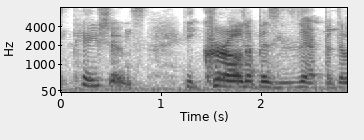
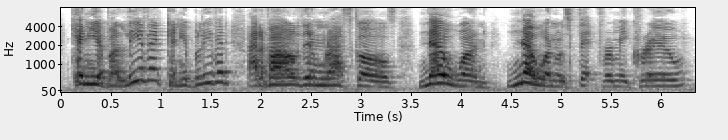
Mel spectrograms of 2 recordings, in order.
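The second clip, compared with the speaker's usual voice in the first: loud, higher indignant rant; loud pirate rant; 5 semitones higher, 11 dB louder than usual. Acted. Pete complaining to his parrot about the rascals, loud and indignant. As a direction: vent to the parrot at full volume.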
